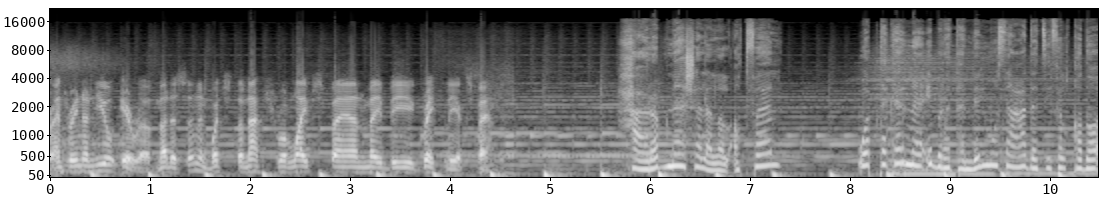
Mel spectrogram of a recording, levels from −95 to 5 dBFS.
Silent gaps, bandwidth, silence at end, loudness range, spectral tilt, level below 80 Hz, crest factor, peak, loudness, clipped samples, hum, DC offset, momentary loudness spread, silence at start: none; 18 kHz; 0 s; 2 LU; -4.5 dB/octave; -22 dBFS; 12 dB; 0 dBFS; -12 LUFS; 0.1%; none; under 0.1%; 10 LU; 0 s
